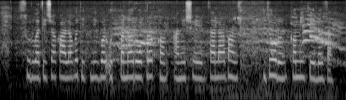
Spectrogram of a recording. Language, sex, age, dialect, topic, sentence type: Marathi, female, 18-24, Northern Konkan, banking, statement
